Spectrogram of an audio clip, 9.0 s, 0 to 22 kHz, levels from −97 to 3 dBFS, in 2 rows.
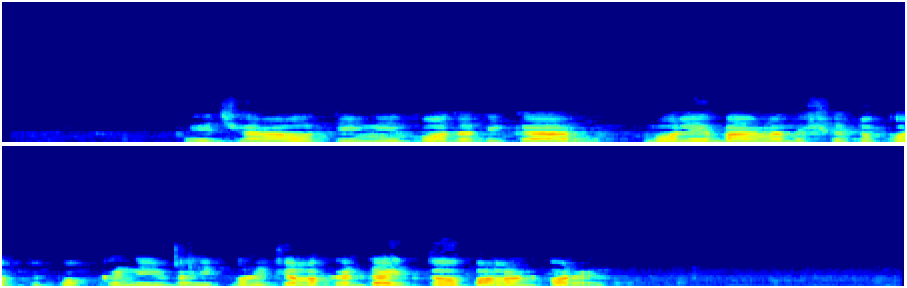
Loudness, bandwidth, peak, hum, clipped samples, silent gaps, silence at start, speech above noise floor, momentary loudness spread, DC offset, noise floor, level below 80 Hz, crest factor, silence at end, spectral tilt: -32 LUFS; 6.2 kHz; -12 dBFS; none; under 0.1%; none; 0.9 s; 49 dB; 16 LU; under 0.1%; -82 dBFS; -80 dBFS; 24 dB; 1.5 s; -3 dB/octave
